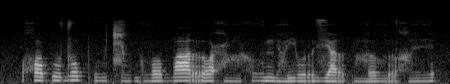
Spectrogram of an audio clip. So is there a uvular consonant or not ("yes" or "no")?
yes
